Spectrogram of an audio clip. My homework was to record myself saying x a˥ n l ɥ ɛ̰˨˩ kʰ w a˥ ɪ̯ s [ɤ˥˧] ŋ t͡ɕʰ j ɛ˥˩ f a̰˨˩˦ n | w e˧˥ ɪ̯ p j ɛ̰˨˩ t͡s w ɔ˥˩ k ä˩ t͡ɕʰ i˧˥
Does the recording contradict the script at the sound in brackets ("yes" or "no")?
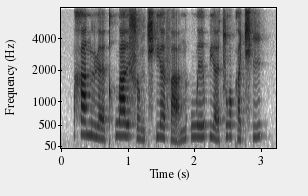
yes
